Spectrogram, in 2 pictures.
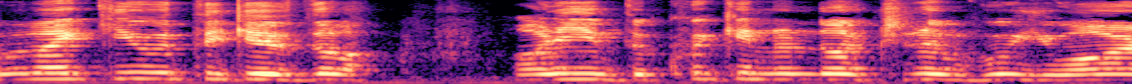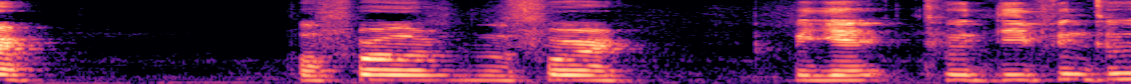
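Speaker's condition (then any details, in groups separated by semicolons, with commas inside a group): Cerebral palsy; with developmental delay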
